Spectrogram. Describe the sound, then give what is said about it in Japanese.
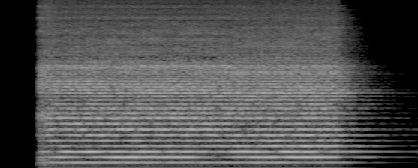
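Several cellos bow the same low note in unison, a single rich, mellow sustained tone that holds steadily for about four seconds, then fades away. “複数の演奏者が同時に同じ音を鳴らすユニゾンでは音の個性が相殺されてまろやかになります。こんな感じです。”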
